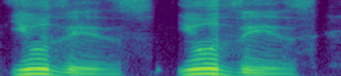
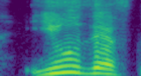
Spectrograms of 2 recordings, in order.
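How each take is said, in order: First: "ইউজেস" lower, as "yu-ziz"; iz ending. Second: "ইউজেস" loud, as "yu-zes"; wrong es ending. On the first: Teacher repeating the correction, ইউজেস as yu-ziz. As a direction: end "ইউজেস" with short i and z. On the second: Teacher showing the error, ইউজেস ending in zes. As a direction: open the last vowel of "ইউজেস" to e. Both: Shown as a demonstration. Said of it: "ইউজেস না".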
